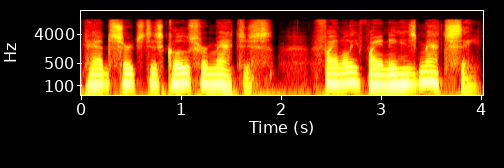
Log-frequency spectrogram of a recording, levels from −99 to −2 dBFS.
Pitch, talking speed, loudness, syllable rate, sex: 115 Hz, 165 wpm, -15 LUFS, 5.0 syllables/s, male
